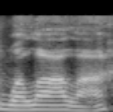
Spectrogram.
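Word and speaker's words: Gualala: Um, and at the very top of it, north of it, is a little town uh called Wala. It starts with a G, but it's pronounced with a W.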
